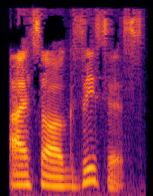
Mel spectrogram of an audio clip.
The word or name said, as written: isauxesis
